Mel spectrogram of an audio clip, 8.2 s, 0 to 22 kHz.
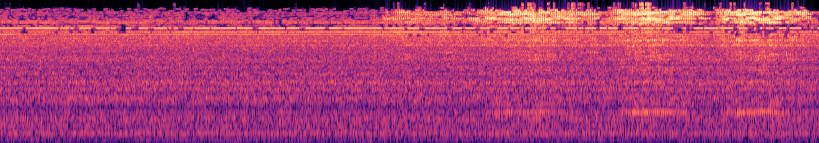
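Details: Hope Woodturning MK2 threading jig, router at 3000 rpm on the last passes cutting a thread in beech: even high whirring at steady speed, no chatter or bogging; normal thread cutting.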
